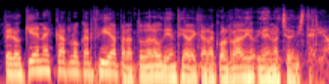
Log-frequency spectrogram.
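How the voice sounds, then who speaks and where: Man, radio host, somewhat low voice, lively slangy chat. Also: a little fast, soft background music. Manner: enthusiastic, slangy, animated storytelling.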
